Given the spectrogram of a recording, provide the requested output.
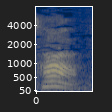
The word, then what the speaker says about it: houghed: It's pronounced Hocked. H-O-U-G-H-E-D. Okay, see that? They put a C-H in there. If you look it up in Webster's Dictionary, this word is pronounced hock, H-O-K.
